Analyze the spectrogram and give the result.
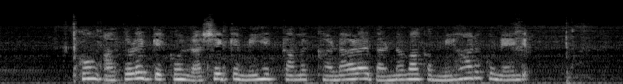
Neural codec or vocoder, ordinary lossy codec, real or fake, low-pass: none; MP3, 48 kbps; real; 14.4 kHz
